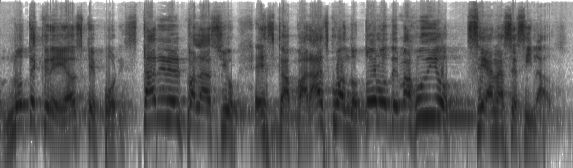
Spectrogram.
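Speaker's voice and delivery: high, forceful rebuke in one driving run; urgent, reproachful warning read aloud; loud reproach. Shown as a demonstration. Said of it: "eso fue en el siguiente tono".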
